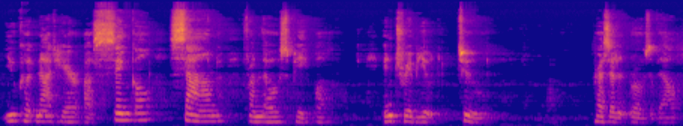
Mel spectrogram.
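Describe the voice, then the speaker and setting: A woman in her nineties from eastern Pennsylvania, slowly recalling her years as an army nurse in an interview, pausing often between phrases. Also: deep voice, a little mellow. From eastern Pennsylvania, USA. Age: 90s. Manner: slow, reflective storytelling with frequent pauses. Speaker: interviewee, World War II army nurse veteran. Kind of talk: reminiscing in an oral-history interview.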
